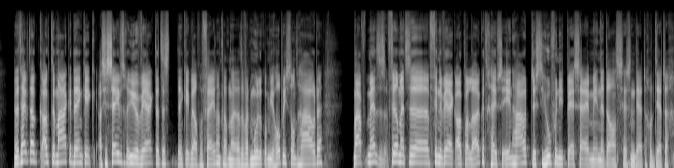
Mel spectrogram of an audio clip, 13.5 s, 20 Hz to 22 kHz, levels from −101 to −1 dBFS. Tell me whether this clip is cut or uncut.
uncut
